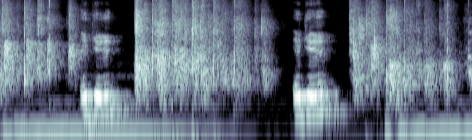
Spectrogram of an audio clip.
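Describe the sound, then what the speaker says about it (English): Sharp hand claps ring out in short bursts during a classroom scene in a Nollywood comedy, each flurry of quick strikes broken by gaps where voices speak. "A round of applause for her."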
